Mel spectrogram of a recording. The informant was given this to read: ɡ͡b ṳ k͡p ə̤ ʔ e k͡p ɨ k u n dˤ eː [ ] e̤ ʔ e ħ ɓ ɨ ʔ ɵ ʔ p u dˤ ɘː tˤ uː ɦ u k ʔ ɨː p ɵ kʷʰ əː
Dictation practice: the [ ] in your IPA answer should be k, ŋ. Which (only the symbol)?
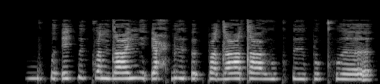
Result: ŋ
